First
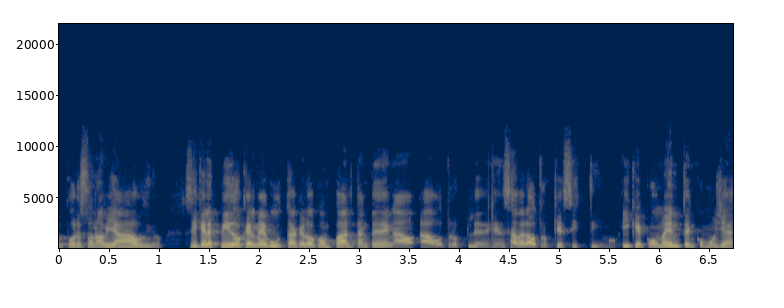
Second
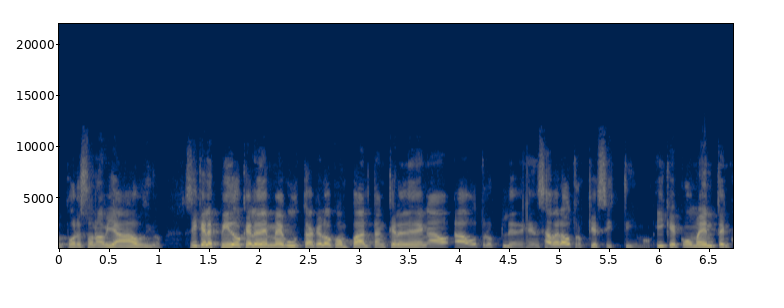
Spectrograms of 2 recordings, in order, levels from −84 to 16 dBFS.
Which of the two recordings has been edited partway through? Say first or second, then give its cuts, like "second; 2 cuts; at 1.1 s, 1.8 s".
first; 2 cuts; at 1.9 s, 3.1 s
